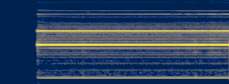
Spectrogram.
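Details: Steady, high, continuous charged/shock-ready alert tone from a training AED during a simulated out-of-hospital cardiac arrest CPR skill, after the prompts "Shock advised. Charging. Everyone stand clear"; no shock is actually delivered.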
